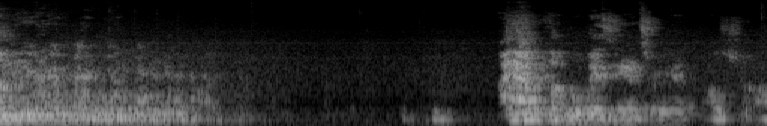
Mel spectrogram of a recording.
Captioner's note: audience laughs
